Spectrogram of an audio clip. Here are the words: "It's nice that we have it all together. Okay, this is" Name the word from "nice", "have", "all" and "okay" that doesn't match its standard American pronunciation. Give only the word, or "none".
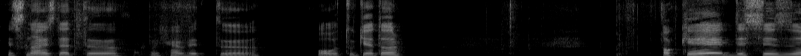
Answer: none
